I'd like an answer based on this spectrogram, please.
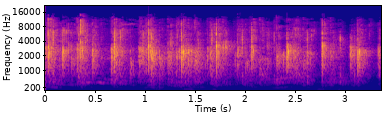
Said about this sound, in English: Give my hand clap of praise.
